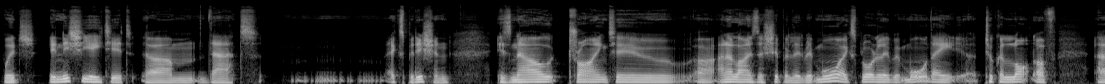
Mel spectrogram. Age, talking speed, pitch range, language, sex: 30-49, 155 wpm, 95-115 Hz, English, male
